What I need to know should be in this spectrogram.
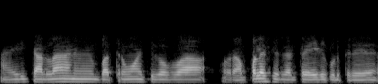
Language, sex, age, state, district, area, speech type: Tamil, male, 18-30, Tamil Nadu, Ariyalur, rural, conversation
